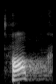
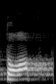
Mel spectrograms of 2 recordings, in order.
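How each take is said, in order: First: The first consonant has a strong puff of air. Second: The first consonant is plain, without a puff of air. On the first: The speaker calls it right. "এটাকে আমাদের পরিবর্তন করতে হবে" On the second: The speaker calls it wrong. "আমরা এই স্টাইলে পড়লে কিন্তু আমাদের মুখে জড়তা দূর হবে না"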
